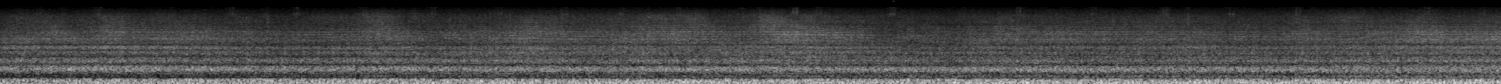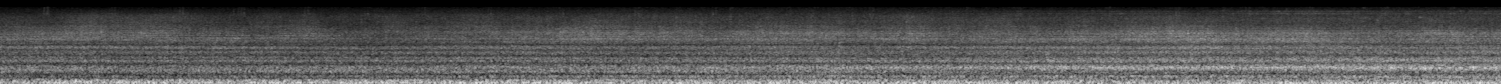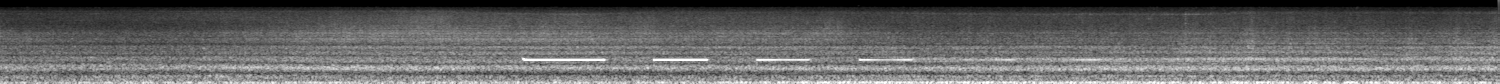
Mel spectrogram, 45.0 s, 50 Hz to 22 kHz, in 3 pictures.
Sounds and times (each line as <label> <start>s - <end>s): combine harvester in the fields, harvesting the wheat 0.0s - 45.0s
